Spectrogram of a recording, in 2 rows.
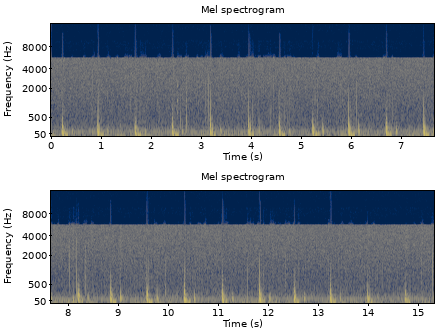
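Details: Dog's heartbeat during a 1930s heart-lung machine experiment, before the blood was drained, pulse described as normal: regular low thumps at about 80 beats a minute over a steady hiss and hum.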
